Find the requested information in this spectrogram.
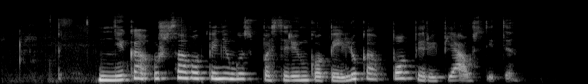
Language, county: Lithuanian, Marijampolė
